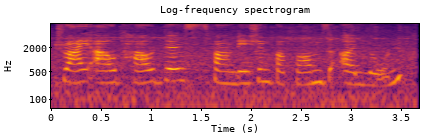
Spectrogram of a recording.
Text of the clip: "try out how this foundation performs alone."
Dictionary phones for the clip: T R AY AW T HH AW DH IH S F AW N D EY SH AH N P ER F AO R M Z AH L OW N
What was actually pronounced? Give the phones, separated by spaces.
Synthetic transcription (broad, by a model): T R AY AW T HH AW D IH S F AW N D EY SH AH N P ER F AO R M Z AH L OW N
